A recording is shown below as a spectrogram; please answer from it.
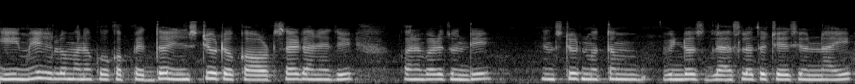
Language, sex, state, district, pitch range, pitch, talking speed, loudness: Telugu, female, Andhra Pradesh, Guntur, 230-245 Hz, 235 Hz, 125 wpm, -16 LUFS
